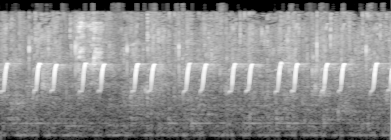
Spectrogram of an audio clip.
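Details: Close, loud prinia song: strongly rising whistled notes in tight pairs, each pair about a third of a second apart, repeated steadily. Played to prompt other birds to sing.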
